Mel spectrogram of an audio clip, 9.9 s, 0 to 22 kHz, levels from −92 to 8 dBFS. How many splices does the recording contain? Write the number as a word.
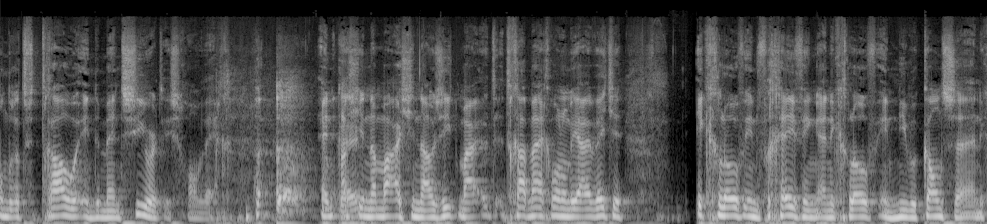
zero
